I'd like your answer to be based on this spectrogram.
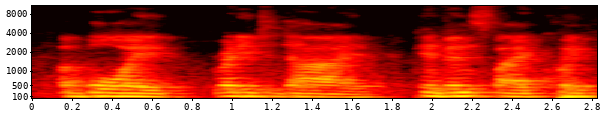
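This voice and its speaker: A man with an American accent talks at a fairly quick pace amid audible room echo. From San Diego, California. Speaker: poet. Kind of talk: poetry reading. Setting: stage with audience.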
